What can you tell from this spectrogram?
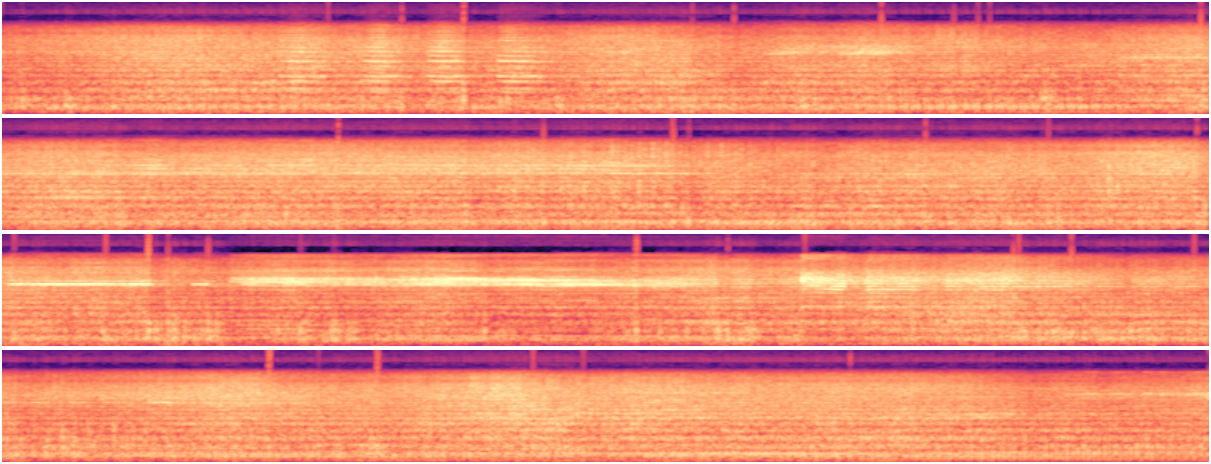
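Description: Motorcycle engines of a long convoy running continuously as the bikes ride past at low speed, a dense mix of many engines. A high steady tone cuts in for a few seconds about halfway through.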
